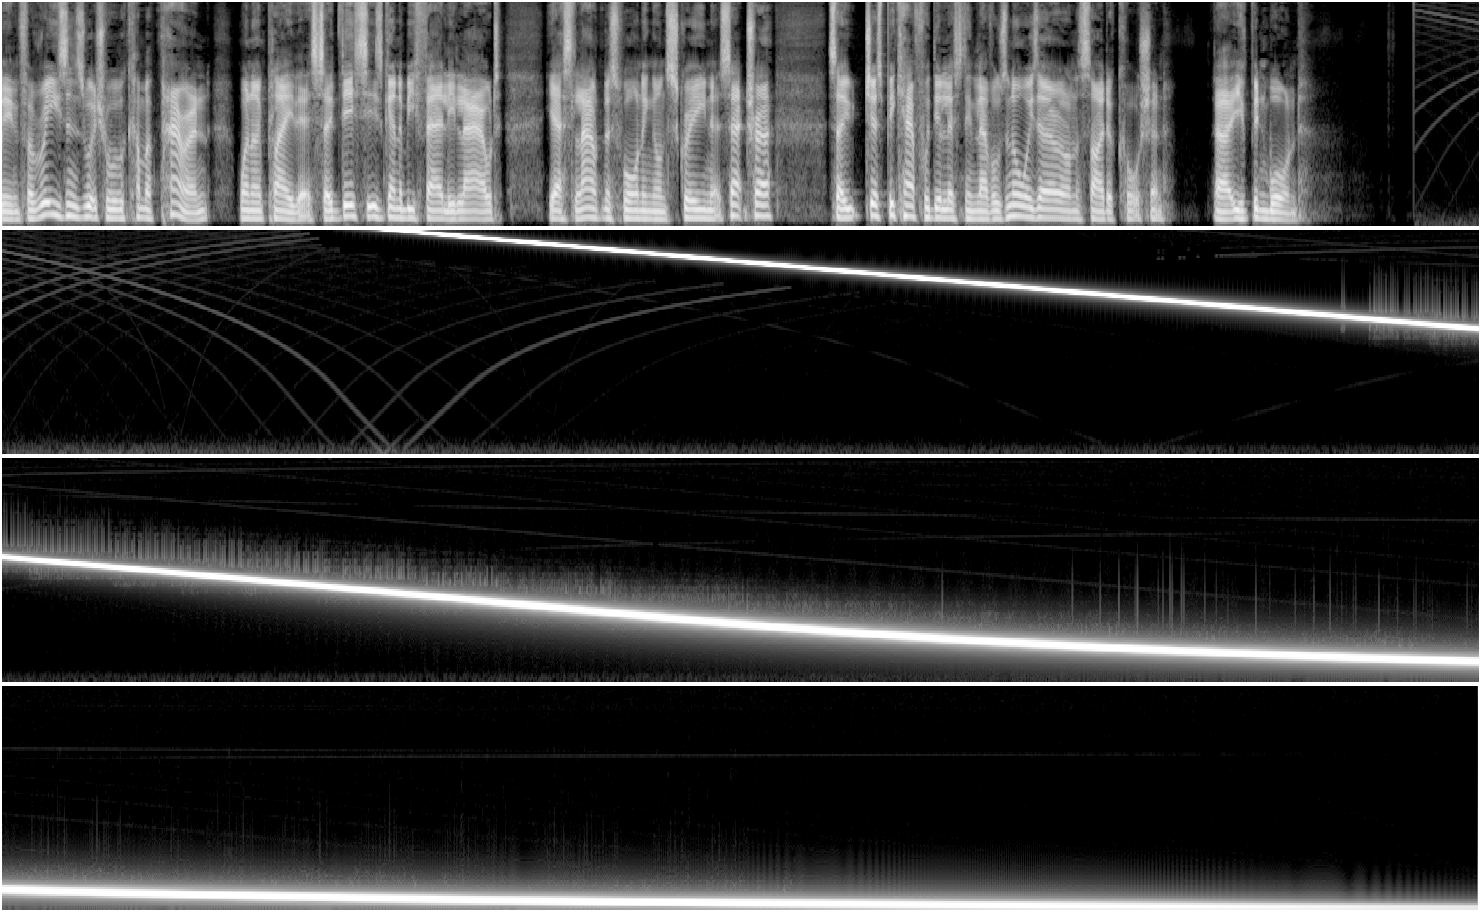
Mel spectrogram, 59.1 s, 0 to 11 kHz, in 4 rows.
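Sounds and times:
sine wave tone sweeping down: 14.3 - 59.0.

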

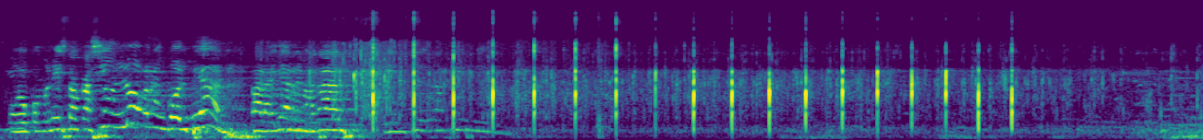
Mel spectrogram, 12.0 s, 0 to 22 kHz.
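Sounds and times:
hand claps in steady rhythm: 3.1 - 12.0.

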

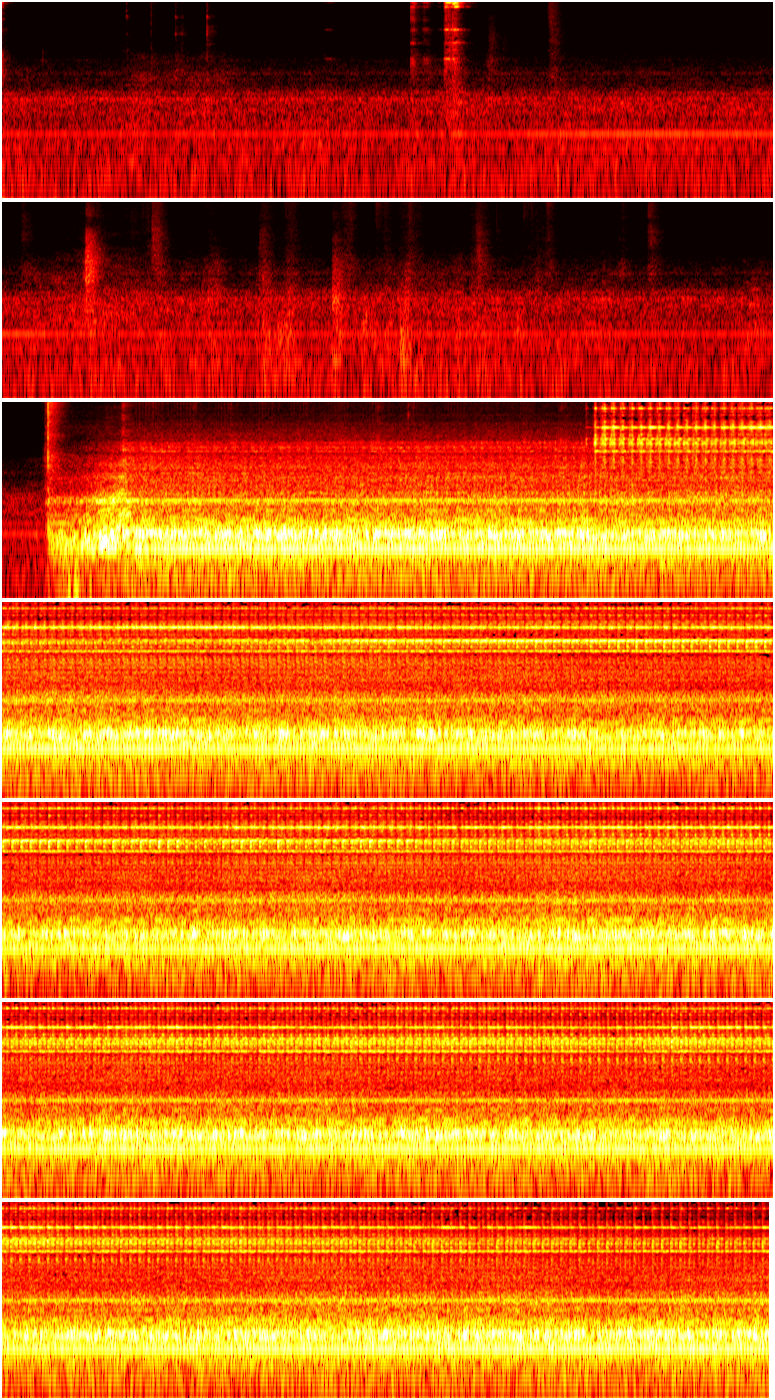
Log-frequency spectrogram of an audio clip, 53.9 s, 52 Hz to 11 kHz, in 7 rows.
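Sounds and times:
lathe motor humming: 16.0 - 53.9.

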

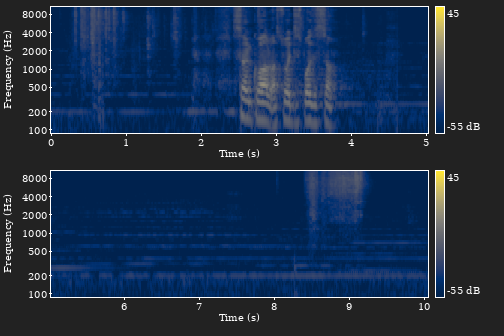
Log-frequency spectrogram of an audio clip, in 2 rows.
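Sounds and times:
soft background music: 0.0 - 10.0
brief hissing rustle: 8.4 - 9.3.

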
